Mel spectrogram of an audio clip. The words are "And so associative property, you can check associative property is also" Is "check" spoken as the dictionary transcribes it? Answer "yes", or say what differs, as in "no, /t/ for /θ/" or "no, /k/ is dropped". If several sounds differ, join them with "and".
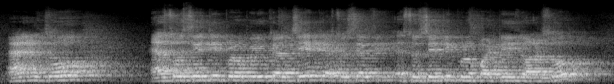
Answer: no, /k/ is dropped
